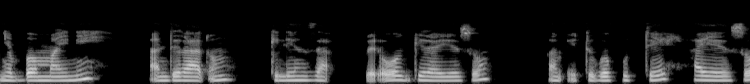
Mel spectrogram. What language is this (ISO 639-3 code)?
ful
